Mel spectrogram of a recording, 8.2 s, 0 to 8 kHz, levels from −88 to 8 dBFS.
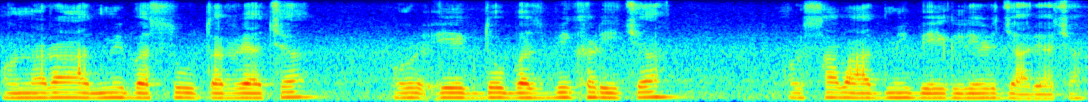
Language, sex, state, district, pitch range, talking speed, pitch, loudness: Rajasthani, male, Rajasthan, Nagaur, 135-145 Hz, 170 wpm, 140 Hz, -16 LUFS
